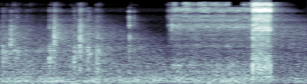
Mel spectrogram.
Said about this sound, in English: just want to spray it.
